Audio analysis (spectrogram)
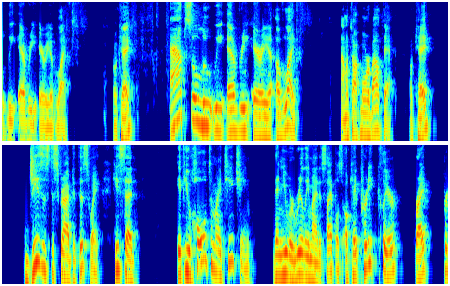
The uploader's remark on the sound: This is the audio from the Live training we did online.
